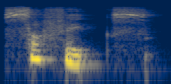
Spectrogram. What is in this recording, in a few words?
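"suffix", British English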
